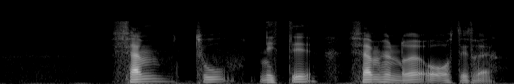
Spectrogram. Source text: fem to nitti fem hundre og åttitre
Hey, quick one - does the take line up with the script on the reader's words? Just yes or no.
yes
